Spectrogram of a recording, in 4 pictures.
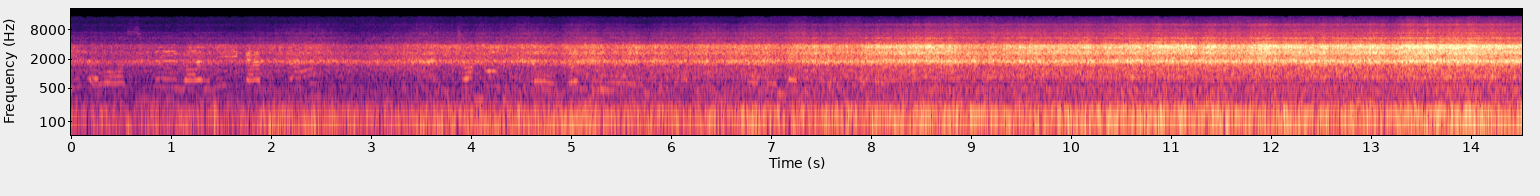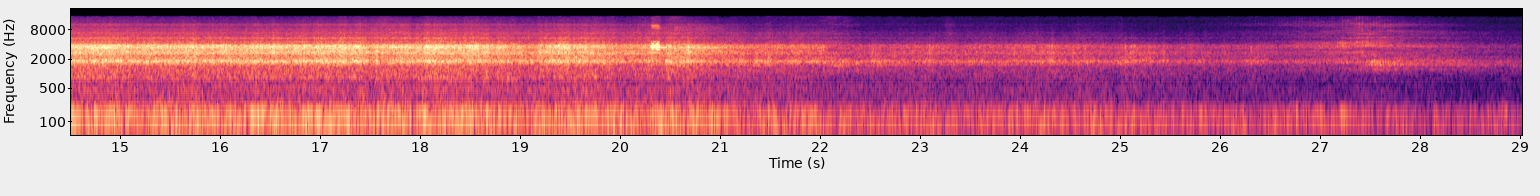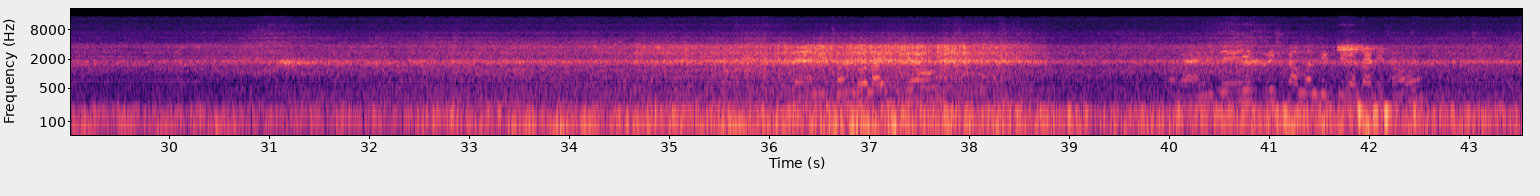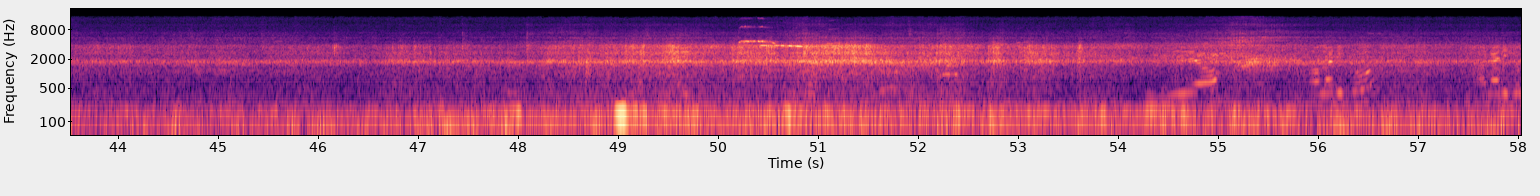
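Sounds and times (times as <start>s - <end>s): low road rumble: 0.0s - 58.0s
wind rushing over microphone: 0.0s - 58.0s.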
